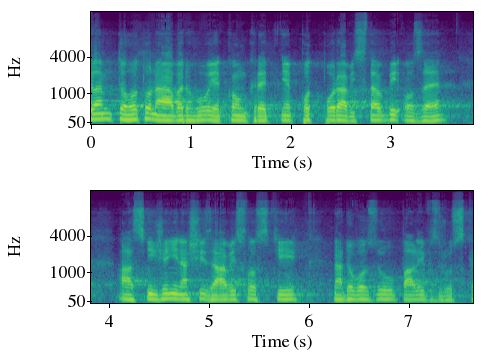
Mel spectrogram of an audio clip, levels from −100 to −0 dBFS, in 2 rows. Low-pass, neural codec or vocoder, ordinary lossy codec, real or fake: 14.4 kHz; none; Opus, 16 kbps; real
